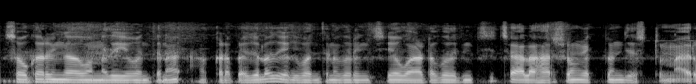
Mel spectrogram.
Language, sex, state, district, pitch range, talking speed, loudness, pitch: Telugu, male, Andhra Pradesh, Guntur, 100-105 Hz, 130 wpm, -18 LUFS, 100 Hz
